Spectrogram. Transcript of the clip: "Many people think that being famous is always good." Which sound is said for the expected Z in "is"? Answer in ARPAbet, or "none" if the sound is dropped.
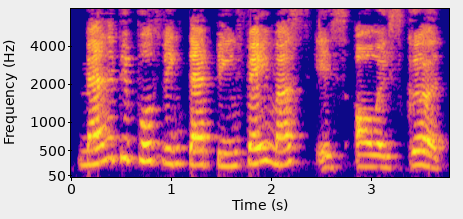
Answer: S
